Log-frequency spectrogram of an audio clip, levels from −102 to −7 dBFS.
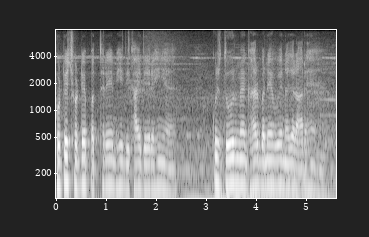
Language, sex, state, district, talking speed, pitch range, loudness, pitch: Hindi, male, Uttarakhand, Tehri Garhwal, 180 wpm, 115-140 Hz, -17 LUFS, 130 Hz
